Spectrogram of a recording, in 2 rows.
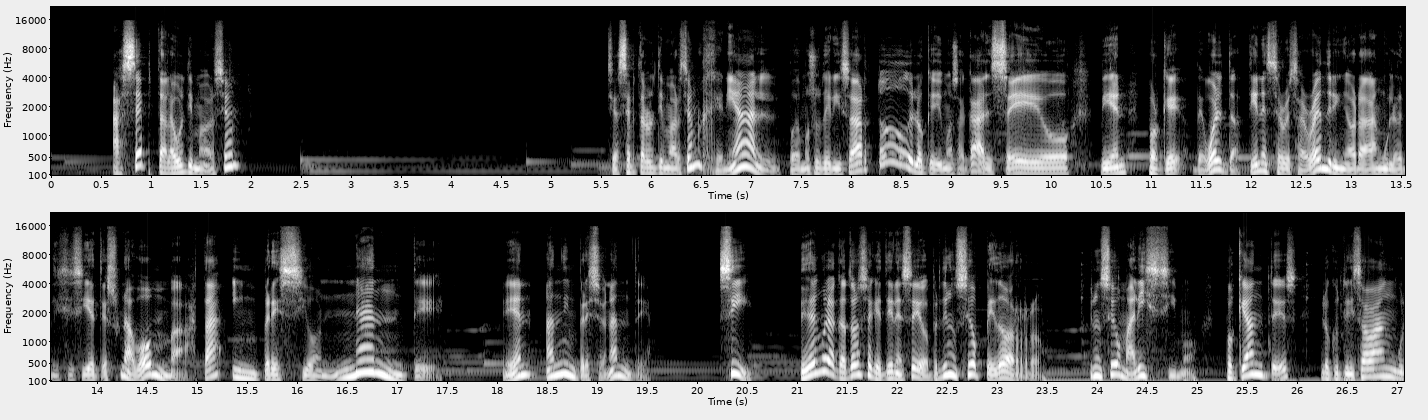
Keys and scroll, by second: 0.0-5.9 typing, 7.3 k, 8.2 j, 9.6 shift+v, 10.0 j, 10.5 Escape, 11.8 o, 12.8 =, 13.2 space, 26.4-27.0 typing.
